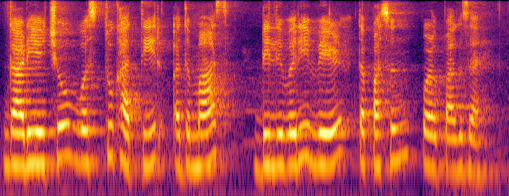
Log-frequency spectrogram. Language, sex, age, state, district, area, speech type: Goan Konkani, female, 18-30, Goa, Tiswadi, rural, read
